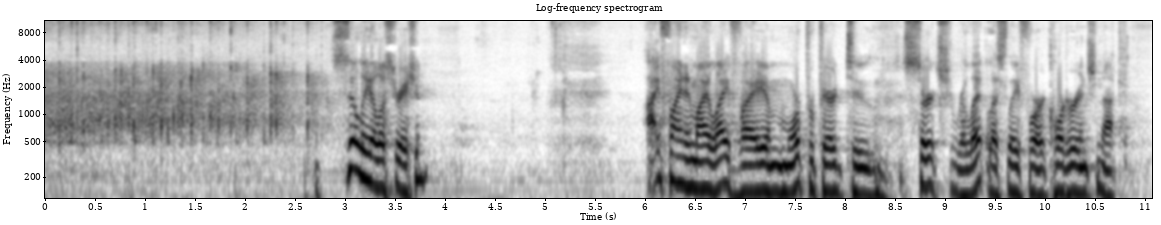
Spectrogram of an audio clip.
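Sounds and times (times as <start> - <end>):
audience clapping: 0.0 - 3.2
speech: 3.0 - 4.0, 6.0 - 11.0.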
